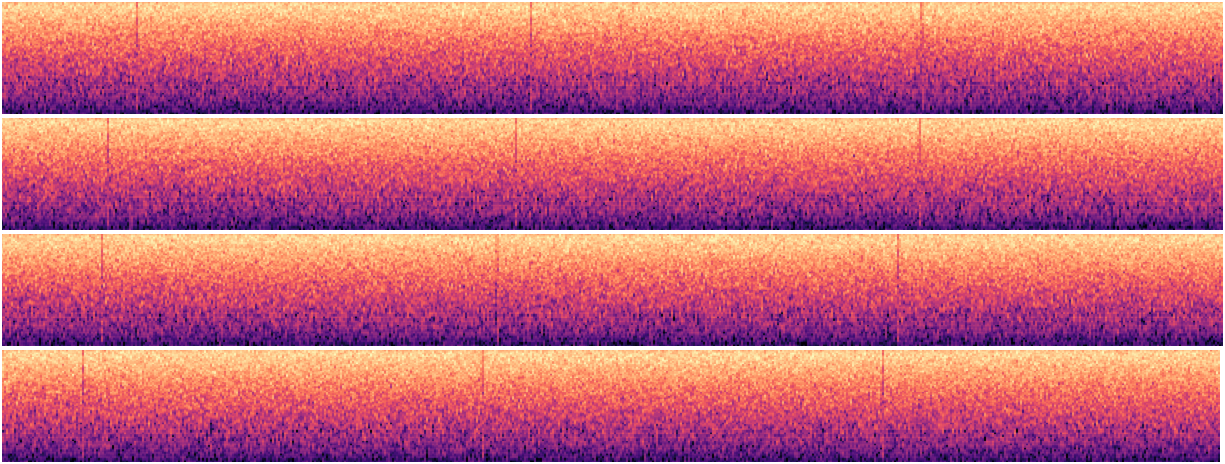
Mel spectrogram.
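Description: Loud, steady static hiss: an even rush of noise, strongest in the upper range, that does not change at all.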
